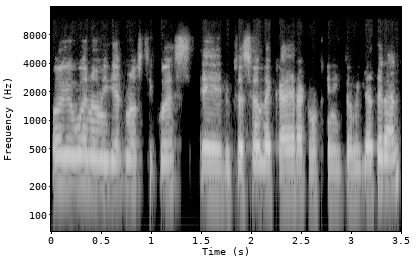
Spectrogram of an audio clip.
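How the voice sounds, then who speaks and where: In a dry, close recording with no echo, a woman speaks in a fairly low, flat, monotone voice. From Peru. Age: 30s. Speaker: para-badminton athlete. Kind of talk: interview. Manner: halting.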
